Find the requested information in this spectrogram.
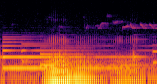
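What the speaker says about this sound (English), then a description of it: "This is my cat, Juniper." Juniper, a cat in the video game Strange Antiquities, purring in a close, steady rhythmic rumble under soft sustained music tones.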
